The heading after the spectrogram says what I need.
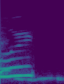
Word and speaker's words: could: Can, Could, can't. Could, could, could, couldn't. There is L is silent. You don't have to say L.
